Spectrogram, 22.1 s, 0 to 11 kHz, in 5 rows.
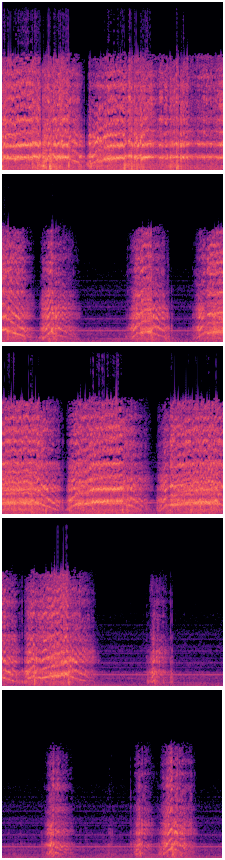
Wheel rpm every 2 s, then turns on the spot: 160, 190, 110, 30, 110, 110, 120, 80, 10, 10, 20.
4-6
